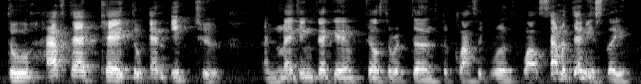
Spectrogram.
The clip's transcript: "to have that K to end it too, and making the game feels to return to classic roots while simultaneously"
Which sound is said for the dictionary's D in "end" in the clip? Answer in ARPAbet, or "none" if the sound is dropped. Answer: none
